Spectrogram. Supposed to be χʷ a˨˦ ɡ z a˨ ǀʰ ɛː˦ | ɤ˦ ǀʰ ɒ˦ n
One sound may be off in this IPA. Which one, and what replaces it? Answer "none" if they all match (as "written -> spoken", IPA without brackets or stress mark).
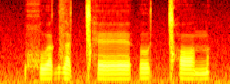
none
